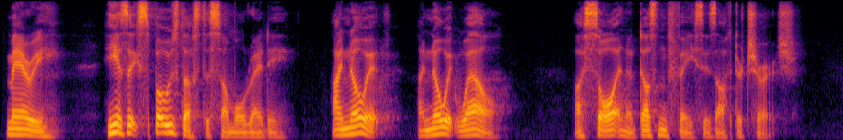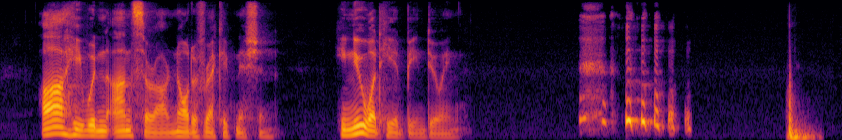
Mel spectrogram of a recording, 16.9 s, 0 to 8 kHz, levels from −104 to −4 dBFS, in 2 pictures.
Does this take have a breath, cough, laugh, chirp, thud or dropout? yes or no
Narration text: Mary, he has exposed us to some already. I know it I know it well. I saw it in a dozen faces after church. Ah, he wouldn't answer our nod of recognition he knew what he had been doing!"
yes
